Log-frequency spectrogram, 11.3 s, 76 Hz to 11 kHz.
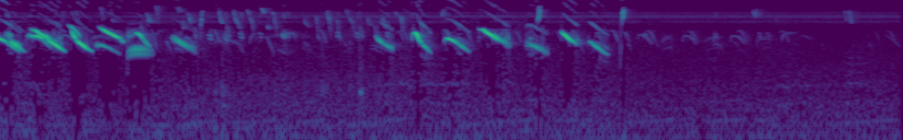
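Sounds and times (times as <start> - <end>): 
green-winged saltator classic song: 0.0 - 8.3.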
